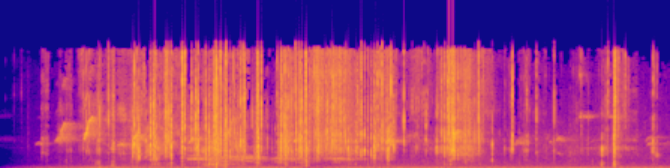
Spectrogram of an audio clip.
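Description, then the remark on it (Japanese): Loud crunching of a flaky Danish pastry being bitten and chewed, a dense stream of crackly, crisp bursts lasting several seconds with no talking. “パリパリの電子生地のパリパリ具合が半端なくて、もう、歯を入れるとパリパリパリパリっていう、ザクザクって音がするんですよ。あまりに、あまりにその音が素晴らしかったので、撮りました。”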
